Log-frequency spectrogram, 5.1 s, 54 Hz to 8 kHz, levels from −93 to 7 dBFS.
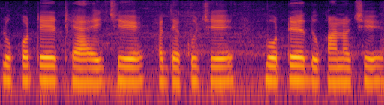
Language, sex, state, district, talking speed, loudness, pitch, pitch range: Odia, female, Odisha, Sambalpur, 95 wpm, -17 LUFS, 165 Hz, 165-175 Hz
